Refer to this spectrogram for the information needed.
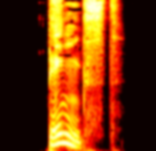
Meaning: second-person singular present of denken
- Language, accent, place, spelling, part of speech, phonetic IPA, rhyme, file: German, Germany, Berlin, denkst, verb, [dɛŋkst], -ɛŋkst, De-denkst.ogg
